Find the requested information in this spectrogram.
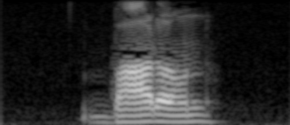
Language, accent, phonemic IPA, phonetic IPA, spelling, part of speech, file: Armenian, Eastern Armenian, /bɑˈɾon/, [bɑɾón], բարոն, noun, Hy-բարոն.ogg
- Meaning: baron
